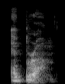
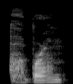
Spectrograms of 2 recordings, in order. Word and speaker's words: Aibreán: April, Aibreán. Aibreán. Aibreán. I've heard it pronounced Ab-rán, Ab-rán, and Ab-rin, Ab-rin.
